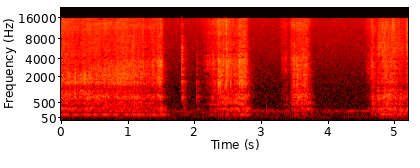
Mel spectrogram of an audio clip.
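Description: Long pointed pink nails scratch and comb fine white sand in a black round Zen garden tray. Bursts of bright, grainy scratching come and go with quieter pauses between them.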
